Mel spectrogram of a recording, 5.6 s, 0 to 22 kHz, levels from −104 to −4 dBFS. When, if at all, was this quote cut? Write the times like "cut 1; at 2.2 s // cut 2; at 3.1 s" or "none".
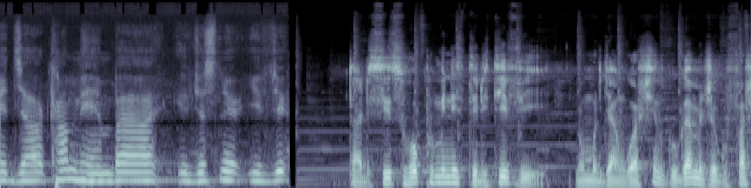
cut 1; at 2.2 s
